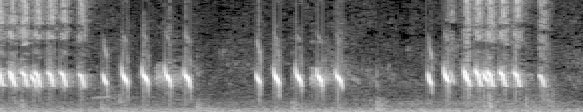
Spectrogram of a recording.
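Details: European greenfinch song used as a hunting lure: bursts of bright chirping notes near one pitch, a fast run of about ten notes, a pause, then further rapid twittering trills with faint high overtones.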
